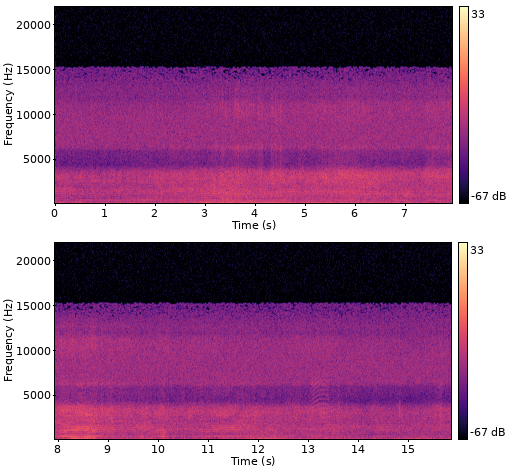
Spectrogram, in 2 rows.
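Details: Honey bees feasting from a 3D printed feeder in a Colorado garage, January warmth keeping them active; dense buzzing swarm hum that rises in loudness mid-clip as a bee passes close, then settles.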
